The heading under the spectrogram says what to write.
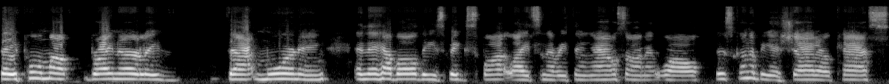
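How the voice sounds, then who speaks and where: With a plain, everyday voice, a woman speaks at a fairly high pitch and moderate pace, her intonation fairly even. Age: 60s. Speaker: live stream host. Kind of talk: casual chat.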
